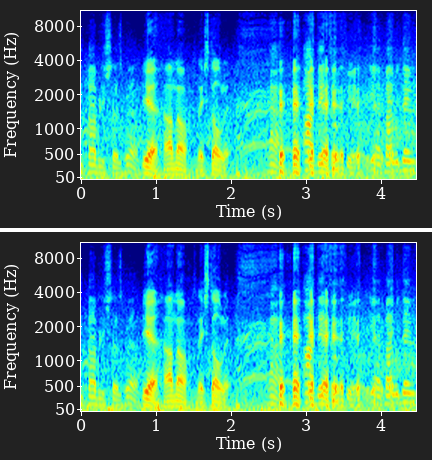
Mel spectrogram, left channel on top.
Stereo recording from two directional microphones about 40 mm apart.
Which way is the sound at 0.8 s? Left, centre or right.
Right.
